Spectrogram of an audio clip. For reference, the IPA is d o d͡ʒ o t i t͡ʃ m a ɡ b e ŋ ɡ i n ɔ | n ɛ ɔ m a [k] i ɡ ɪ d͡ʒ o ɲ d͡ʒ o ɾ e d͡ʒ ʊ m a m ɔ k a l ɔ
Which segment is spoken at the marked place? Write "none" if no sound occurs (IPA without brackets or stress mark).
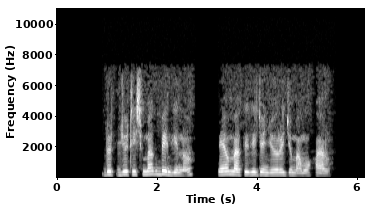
k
